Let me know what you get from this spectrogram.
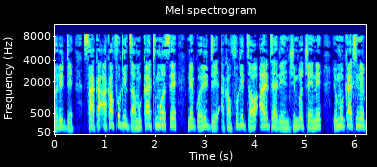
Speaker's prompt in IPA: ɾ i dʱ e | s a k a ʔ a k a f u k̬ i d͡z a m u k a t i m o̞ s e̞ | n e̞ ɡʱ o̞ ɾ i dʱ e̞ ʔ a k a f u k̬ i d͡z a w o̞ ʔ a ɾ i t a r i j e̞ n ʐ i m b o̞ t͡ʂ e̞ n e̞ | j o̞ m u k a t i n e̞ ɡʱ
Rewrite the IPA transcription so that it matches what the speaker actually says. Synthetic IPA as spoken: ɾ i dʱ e | s a k a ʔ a k a f u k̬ i d͡z a m u k a t i m o̞ s e̞ | n e̞ ɡʱ o̞ ɾ i dʱ e̞ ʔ a k a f u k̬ i d͡z a w o̞ ʔ a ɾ i t a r i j e̞ n ʐ i m b o̞ t͡ʂ e̞ n e̞ | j o̞ m u k a t i n e̞ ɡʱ

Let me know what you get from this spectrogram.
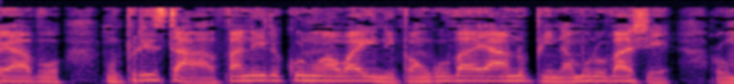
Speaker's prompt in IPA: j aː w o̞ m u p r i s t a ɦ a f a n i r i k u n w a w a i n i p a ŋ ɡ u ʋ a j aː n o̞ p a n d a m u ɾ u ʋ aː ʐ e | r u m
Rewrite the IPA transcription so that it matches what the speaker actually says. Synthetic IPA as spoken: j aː ʋ o̞ m u p r i s t a ɦ a f a n i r i k u n w a w a i n i p a ŋ ɡ u ʋ a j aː n o̞ p i n d a m u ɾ u ʋ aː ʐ e | r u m

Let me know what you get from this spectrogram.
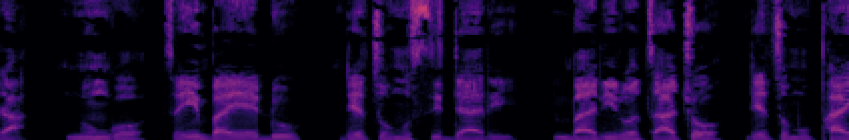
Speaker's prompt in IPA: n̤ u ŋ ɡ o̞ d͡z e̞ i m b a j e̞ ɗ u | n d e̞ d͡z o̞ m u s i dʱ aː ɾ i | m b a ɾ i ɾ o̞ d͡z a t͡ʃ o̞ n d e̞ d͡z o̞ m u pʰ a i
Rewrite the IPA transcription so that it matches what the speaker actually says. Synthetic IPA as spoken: n̤ u ŋ ɡ o̞ d͡z e̞ i m b a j e̞ ɗ u | n d e̞ d͡z o̞ m u s i dʱ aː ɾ i | m b a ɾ i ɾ o̞ d͡z a t͡ʃ o̞ n d e̞ d͡z o̞ m u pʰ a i

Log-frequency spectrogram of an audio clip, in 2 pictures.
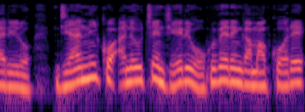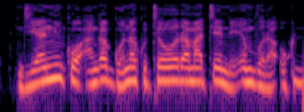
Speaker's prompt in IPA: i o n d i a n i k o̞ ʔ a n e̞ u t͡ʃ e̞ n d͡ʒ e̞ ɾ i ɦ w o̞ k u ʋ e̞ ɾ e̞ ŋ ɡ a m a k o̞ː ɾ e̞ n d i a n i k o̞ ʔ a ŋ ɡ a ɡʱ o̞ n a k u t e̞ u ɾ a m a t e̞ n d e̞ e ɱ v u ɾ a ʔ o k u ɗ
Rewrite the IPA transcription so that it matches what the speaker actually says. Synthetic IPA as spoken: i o n d i a n i k o̞ ʔ a n e̞ u t͡ʃ e̞ n d͡ʒ e̞ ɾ i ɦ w o̞ k u ʋ e̞ ɾ e̞ ŋ ɡ a m a k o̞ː ɾ e̞ n d i a n i k o̞ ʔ a ŋ ɡ a ɡʱ o̞ n a k u t e̞ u ɾ a m a t e̞ n d e̞ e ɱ v u ɾ a ʔ o k u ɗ

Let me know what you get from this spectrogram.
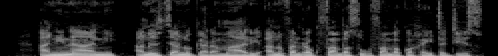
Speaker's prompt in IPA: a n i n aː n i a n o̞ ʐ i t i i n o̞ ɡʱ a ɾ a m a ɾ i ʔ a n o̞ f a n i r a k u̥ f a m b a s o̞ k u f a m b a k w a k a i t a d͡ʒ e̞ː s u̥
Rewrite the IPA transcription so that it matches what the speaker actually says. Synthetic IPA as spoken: a n i n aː n i a n o̞ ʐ i t i a n o̞ ɡʱ a ɾ a m a ɾ i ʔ a n o̞ f a n i r a k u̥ f a m b a s o̞ k u f a m b a k w a k a i t a d͡ʒ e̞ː s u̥

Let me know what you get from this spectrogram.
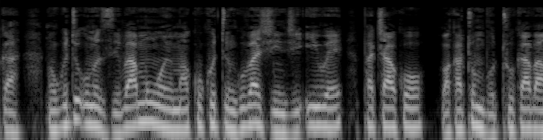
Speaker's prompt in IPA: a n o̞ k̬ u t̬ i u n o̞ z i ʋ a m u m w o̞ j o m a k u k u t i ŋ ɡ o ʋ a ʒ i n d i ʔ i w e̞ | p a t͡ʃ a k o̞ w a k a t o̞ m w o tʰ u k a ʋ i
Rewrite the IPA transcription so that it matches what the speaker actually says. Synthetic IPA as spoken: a n o̞ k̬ u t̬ i u n o̞ z i ʋ a m u m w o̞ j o m a k u k u t i ŋ ɡ u ʋ a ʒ i n d͡ʒ i ʔ i w e̞ | p a t͡ʃ a k o̞ w a k a t o̞ m b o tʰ u k a ʋ a

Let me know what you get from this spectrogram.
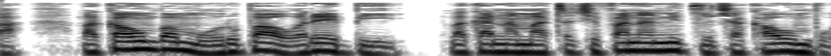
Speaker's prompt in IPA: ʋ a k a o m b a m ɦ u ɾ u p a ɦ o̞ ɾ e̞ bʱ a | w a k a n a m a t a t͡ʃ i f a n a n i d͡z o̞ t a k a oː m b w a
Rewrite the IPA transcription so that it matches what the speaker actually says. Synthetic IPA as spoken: ʋ a k a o m b a m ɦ u ɾ u p a ɦ o̞ ɾ e̞ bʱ i | ʋ a k a n a m a t a t͡ʃ i f a n a n i d͡z o̞ t͡ʃ a k a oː m b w a

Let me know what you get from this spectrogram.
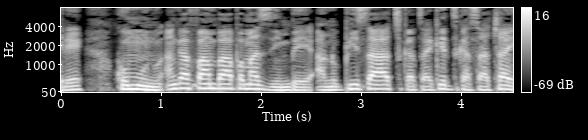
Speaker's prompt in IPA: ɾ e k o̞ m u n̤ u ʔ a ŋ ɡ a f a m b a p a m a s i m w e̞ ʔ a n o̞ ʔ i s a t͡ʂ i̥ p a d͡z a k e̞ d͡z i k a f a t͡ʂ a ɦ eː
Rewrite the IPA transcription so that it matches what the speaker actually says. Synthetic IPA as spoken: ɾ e k o̞ m u n̤ u ʔ a ŋ ɡ a f a m b a p a m a z i m b e̞ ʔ a n o̞ p i s a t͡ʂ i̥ k a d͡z a k e̞ d͡z i k a s a t͡ʂ a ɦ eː

